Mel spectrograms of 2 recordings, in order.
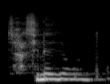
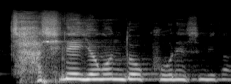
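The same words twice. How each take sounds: First: Soft echo. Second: Said in the usual way. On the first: Acted. Preacher echoes phrase, softly.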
